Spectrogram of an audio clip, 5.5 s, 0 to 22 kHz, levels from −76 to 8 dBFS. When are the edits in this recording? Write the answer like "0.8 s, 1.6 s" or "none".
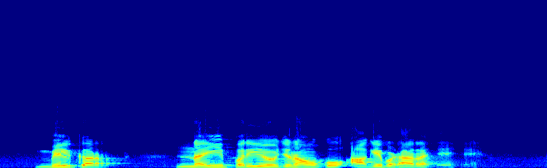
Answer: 2.8 s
